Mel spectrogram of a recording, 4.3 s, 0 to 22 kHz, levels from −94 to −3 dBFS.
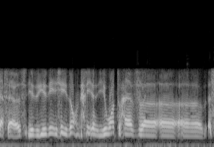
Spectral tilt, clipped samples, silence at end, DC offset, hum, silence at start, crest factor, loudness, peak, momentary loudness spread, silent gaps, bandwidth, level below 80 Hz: -8 dB/octave; under 0.1%; 0 s; under 0.1%; none; 0 s; 12 dB; -27 LUFS; -14 dBFS; 2 LU; none; 4 kHz; -54 dBFS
